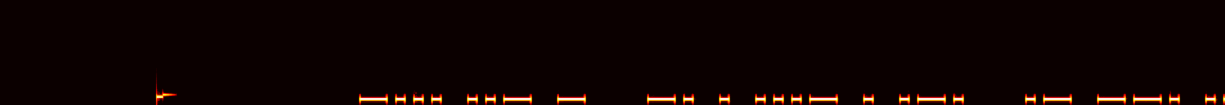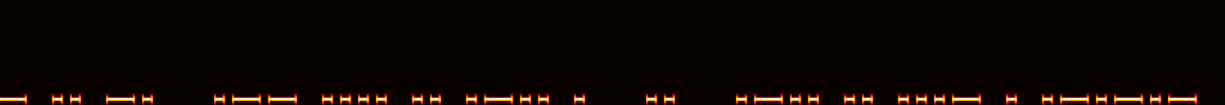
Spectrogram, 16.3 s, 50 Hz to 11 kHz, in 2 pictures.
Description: Morse code, heard as a keyed tone, about 21 wpm, 700 Hz. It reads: BUT NEVER AGAIN WHILE I LIVE.
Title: Sentences from Top 1000 Words - Review Part 1 - 20wpm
